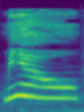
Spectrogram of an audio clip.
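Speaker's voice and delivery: high sung-out kitty meow; cat meow. Acted. Cat Lily meowing high to the boy.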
